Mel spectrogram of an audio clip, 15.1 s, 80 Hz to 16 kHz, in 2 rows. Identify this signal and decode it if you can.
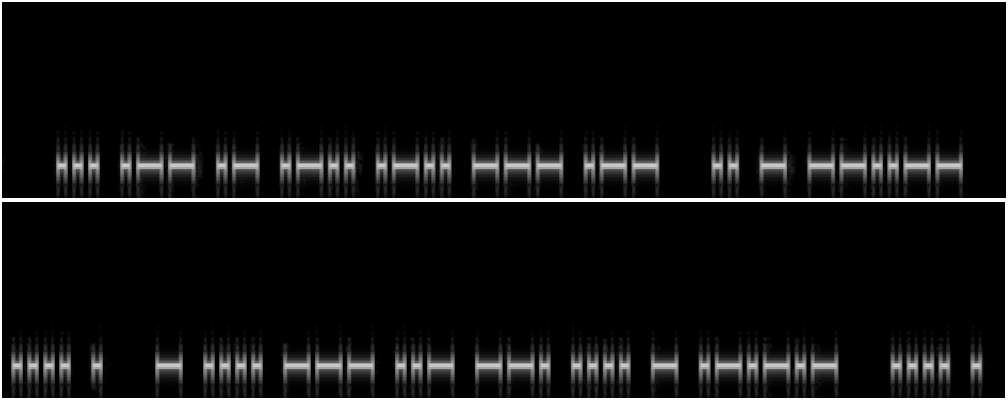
Morse code, heard as a keyed tone, about 20 wpm, 600 Hz. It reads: SWALLOW IT, HE THOUGHT. HE
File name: the old man and the sea / the old man and the sea part 1 20wpm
